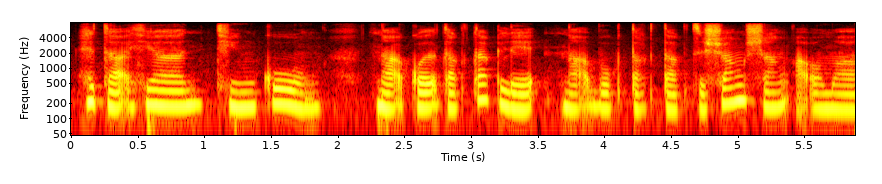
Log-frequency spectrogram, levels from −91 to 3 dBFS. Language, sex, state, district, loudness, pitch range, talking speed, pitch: Mizo, female, Mizoram, Aizawl, -18 LUFS, 160-185 Hz, 185 wpm, 170 Hz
